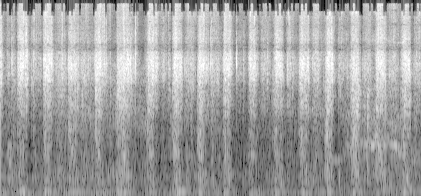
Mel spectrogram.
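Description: Silver carp being scaled with a knife, a rapid rhythmic scraping rasp repeated in quick strokes, loud and close, with no talk over it.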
